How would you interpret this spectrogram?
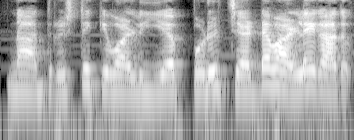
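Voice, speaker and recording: A woman playing an emphatic, emotional middle-aged mother-in-law in an animated moral story. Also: mid-range voice, brisk, natural voice. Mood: earnest, firm. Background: faint music.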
